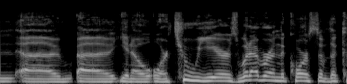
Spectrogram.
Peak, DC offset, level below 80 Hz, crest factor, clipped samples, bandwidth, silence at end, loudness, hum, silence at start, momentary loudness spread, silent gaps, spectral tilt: -16 dBFS; under 0.1%; -66 dBFS; 10 dB; under 0.1%; 12.5 kHz; 0 s; -26 LUFS; none; 0 s; 3 LU; none; -5.5 dB/octave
